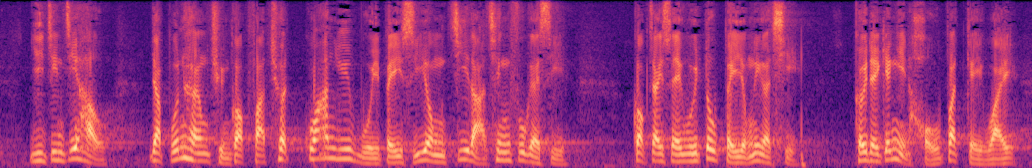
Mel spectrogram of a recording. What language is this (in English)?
Cantonese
